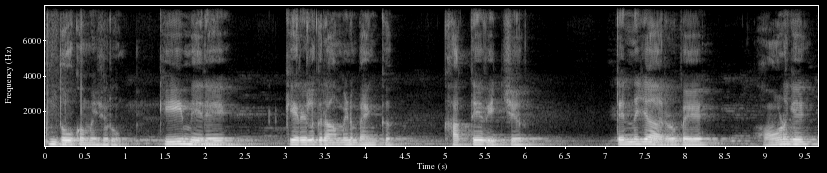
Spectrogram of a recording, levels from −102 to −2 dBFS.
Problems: none marked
